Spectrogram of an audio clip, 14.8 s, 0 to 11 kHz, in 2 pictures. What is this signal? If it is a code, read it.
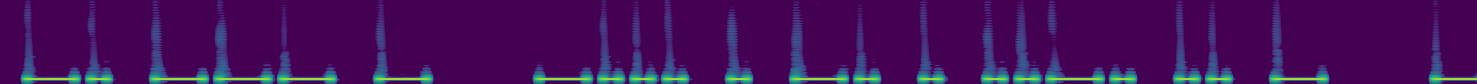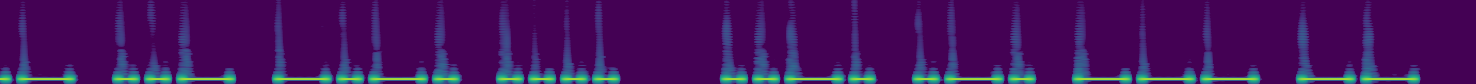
Morse code, heard as a keyed tone, about 15 wpm, 700 Hz. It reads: NOT BENEFIT MUCH FROM
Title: Sentences from Top 1000 Words - Review Part 6 - 15wpm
